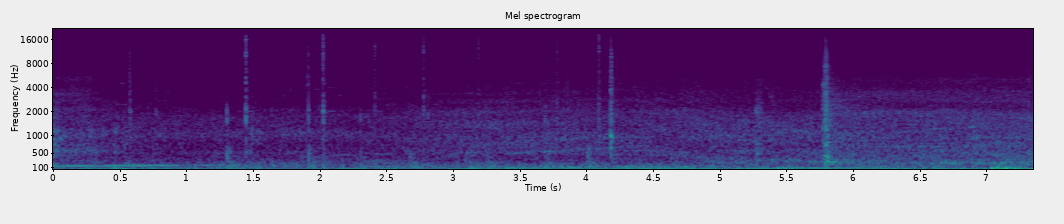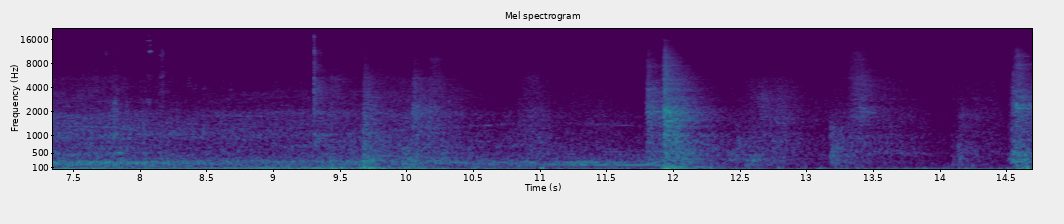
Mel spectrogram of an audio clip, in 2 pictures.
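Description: A stairwell door is opened amid a steady low rumble, with several sharp clicks and thuds of handles and latches scattered throughout, moderately loud, with no talking.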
